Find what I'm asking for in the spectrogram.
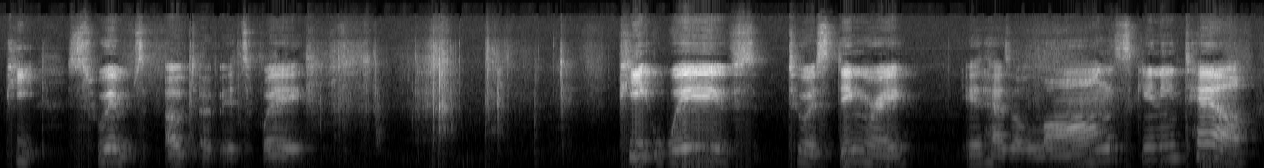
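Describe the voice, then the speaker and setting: Bright, slow, expressive woman reading a storybook. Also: mid-range voice, slight background noise. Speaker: read-aloud narrator of a children's picture book. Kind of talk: scripted storybook narration.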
